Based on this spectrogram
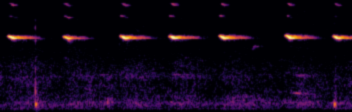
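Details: Red-flanked bluetail repeating a fine, high-pitched whistle roughly every second, seven notes in all, each fading away, with faint low taps and light background hiss.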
